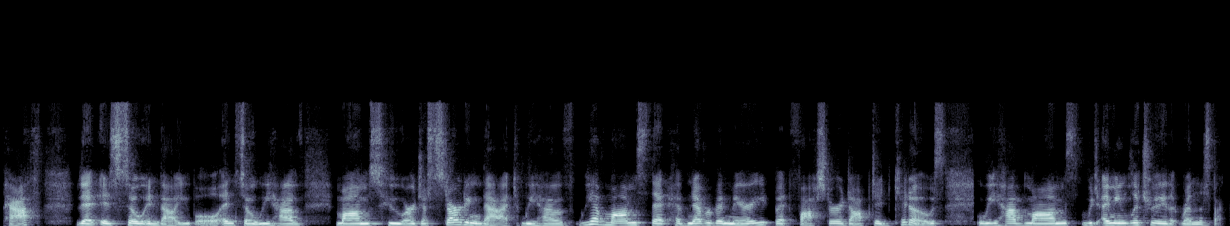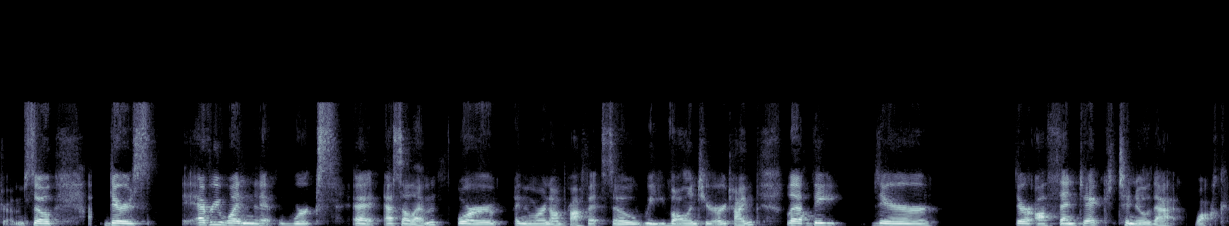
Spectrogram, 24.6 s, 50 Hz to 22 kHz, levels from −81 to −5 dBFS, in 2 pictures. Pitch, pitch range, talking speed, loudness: 170 Hz, 160-180 Hz, 160 wpm, -20 LUFS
